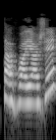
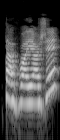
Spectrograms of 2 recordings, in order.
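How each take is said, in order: First: The vowel of 'tu' is dropped completely. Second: The same.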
